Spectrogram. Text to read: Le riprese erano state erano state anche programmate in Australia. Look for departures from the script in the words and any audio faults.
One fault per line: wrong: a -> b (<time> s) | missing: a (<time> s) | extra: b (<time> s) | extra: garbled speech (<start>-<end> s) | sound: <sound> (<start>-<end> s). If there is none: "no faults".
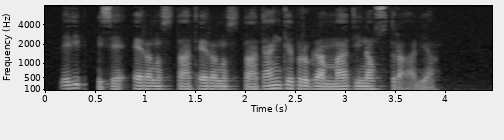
sound: dropout (0.4-0.5 s)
